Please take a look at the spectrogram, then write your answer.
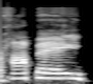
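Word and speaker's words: rapé: So I've heard this I didn't know if what's that the R A P E with the or hape it's pronounced that is that the smoke that you're talking about?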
